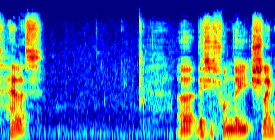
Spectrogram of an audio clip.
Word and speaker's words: Helles: lager beer see that that's not pronounced Hills its helis this is from the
